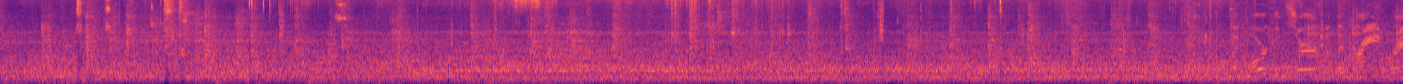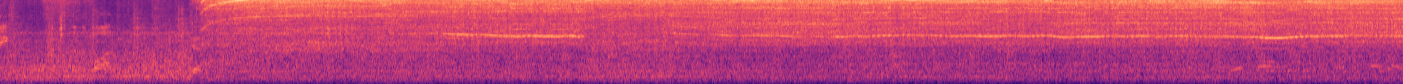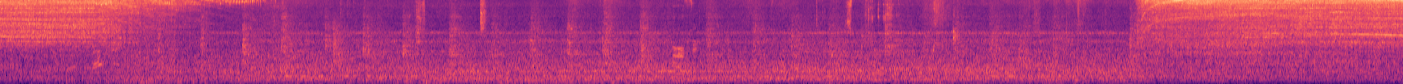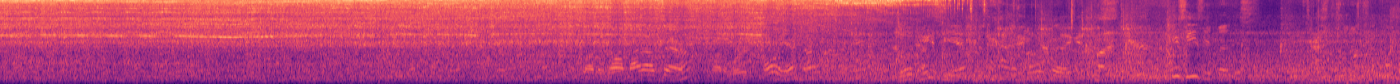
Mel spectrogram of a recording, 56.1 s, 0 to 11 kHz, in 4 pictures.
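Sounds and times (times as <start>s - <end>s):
drill motor whine: 16.0s - 30.4s, 39.4s - 51.7s.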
